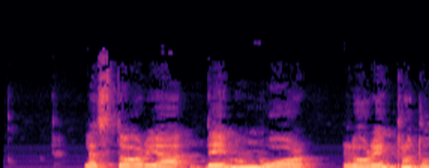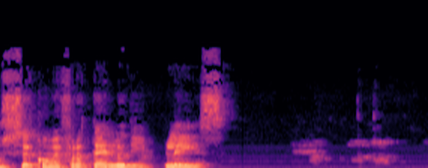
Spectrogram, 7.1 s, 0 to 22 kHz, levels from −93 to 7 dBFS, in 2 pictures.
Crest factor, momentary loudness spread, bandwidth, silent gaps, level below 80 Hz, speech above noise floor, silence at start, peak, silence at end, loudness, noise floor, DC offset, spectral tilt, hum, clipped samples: 14 dB; 8 LU; 13 kHz; none; -48 dBFS; 48 dB; 0.7 s; 0 dBFS; 1.75 s; -13 LUFS; -60 dBFS; under 0.1%; -5 dB/octave; none; under 0.1%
